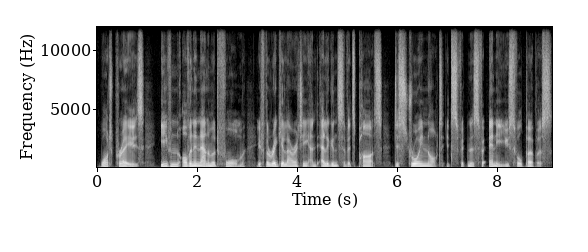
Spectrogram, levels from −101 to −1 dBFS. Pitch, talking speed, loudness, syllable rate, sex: 115 Hz, 150 wpm, -19 LUFS, 5.4 syllables/s, male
